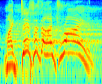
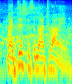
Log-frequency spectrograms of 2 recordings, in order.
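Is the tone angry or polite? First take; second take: angry; polite. First: It is said in an angry tone. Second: It is said in a polite tone.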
